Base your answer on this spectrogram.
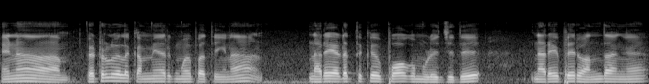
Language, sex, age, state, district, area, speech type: Tamil, male, 30-45, Tamil Nadu, Viluppuram, rural, spontaneous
